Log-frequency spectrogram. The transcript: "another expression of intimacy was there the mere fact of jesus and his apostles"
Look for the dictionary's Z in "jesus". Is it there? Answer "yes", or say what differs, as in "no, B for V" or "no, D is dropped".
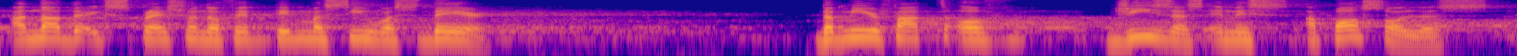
no, S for Z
